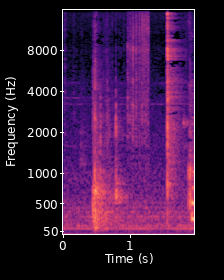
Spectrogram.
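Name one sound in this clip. An eggshell cracks.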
